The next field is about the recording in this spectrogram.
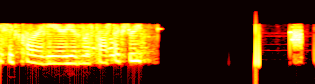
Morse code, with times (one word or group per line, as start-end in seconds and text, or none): none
